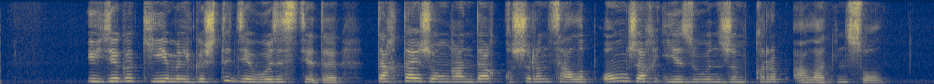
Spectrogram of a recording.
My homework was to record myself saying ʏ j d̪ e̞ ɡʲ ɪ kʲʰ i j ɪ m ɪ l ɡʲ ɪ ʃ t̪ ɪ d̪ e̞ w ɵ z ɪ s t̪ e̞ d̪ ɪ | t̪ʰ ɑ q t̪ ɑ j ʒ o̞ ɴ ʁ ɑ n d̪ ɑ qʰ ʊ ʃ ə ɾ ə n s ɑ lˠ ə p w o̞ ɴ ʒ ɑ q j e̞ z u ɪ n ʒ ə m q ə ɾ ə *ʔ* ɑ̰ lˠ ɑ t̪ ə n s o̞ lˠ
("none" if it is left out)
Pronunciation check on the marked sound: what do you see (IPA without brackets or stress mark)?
p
